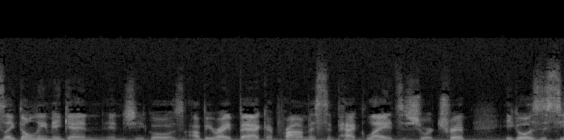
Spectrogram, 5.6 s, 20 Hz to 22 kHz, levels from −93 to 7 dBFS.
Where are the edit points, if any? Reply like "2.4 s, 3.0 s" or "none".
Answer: none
